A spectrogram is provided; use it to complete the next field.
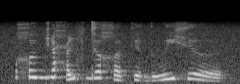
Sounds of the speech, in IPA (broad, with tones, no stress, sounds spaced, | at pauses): χ ɯ˦ ɡ i˦ ħ i˩˥ f d ɘ˦ χ ə˧˩ kʲ ɐ˧˩ ɡ ɾ ɯː˩˥ j xʲ əː˥˩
